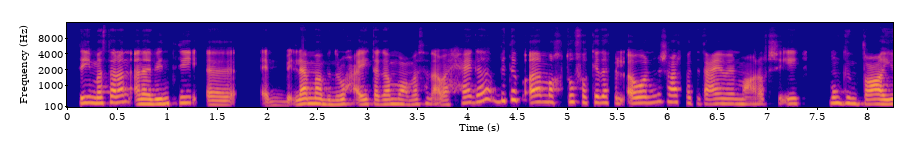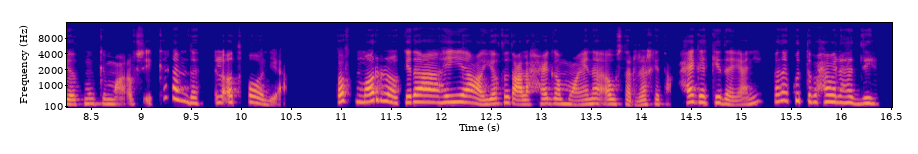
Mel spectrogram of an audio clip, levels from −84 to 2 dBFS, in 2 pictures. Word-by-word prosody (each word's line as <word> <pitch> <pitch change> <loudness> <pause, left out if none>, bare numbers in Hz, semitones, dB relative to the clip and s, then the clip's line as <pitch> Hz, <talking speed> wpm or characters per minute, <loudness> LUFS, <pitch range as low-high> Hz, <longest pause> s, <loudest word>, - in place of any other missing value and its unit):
say 250 +2 +2
مثلًا 240 +3 +3
أنا 205 -8 +2
بنتي 225 +5 +1
آآ، 170 -1 -1 0.3
ب 150 -1 -7
لمّا 215 +3 +4
بنروح 190 +1 -2
أي 190 +1 +2
تجَمُّع 195 0 0
مثلًا 195 +4 -5
أو - - -1
أي - - -1
حاجة 275 - -1
بتبقى 330 -6 +2
مخطوفة 285 -1 -3
كده 260 +1 0
في - - -6
الأول 250 +1 +2
مش 300 -1 -8
عارفة 280 -3 +1
تتعامل 210 -1 -2
ما - - -2
اعرفش - - -6
إيه، 220 +1 -2 0.3
ممكن 235 -3 0
تعيط، 195 0 +3
ممكن 210 -1 -5
ما 200 - -2
اعرفش - - -6
إيه، - - -6
الكلام 440 -8 -1
ده 240 -2 -1 0.2
الأطفال 260 -4 -1
يعني. - - -8 0.5
ففي 300 -1 +1
مَرّة 295 -1 +4
كده 275 0 +6
هي 280 +1 +3
عيّطِت 220 -1 +2
على 185 0 +4
حاجة 210 +2 -2
معينة 195 +1 -1
أو 200 -1 +1
صرّخِت 190 +1 -5
ع - - -13
حاجة 270 -1 +2
كده 250 -6 0
يعني، 225 - -6
فأنا 325 +3 +1
كنت 335 -3 -3
باحاول 285 -1 +2
أهَدّيها، 230 -3 -1
230 Hz, 195 wpm, -24 LUFS, 200-275 Hz, 0.5 s, كده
